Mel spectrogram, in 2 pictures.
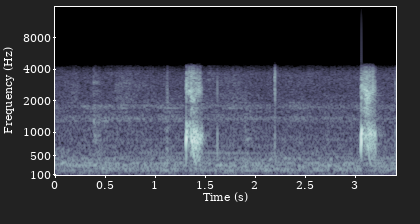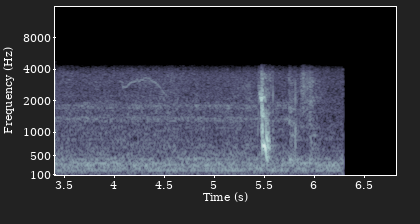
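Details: One-day-old baby girl with hiccups: three short, abrupt squeaky hiccups a few seconds apart over quiet room hiss, typical newborn hiccups, recorded up close.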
